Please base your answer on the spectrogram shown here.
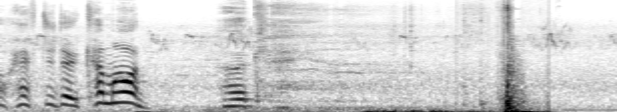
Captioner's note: sighs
